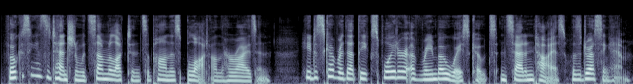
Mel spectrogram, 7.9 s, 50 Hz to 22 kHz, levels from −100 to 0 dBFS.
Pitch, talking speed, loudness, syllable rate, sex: 210 Hz, 195 wpm, -18 LUFS, 6.2 syllables/s, female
